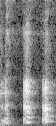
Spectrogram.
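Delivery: high, soft giggle; laugh. Real, not acted. Laughs about her accent.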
